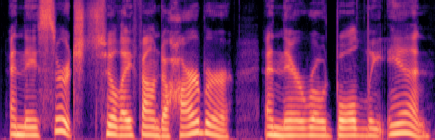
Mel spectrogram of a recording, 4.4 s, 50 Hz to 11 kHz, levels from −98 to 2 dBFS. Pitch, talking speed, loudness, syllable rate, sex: 180 Hz, 180 wpm, -15 LUFS, 4.7 syllables/s, female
